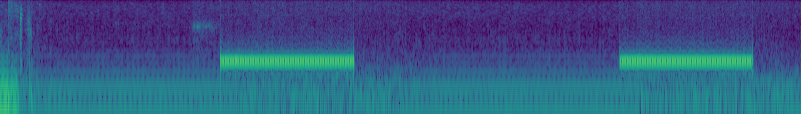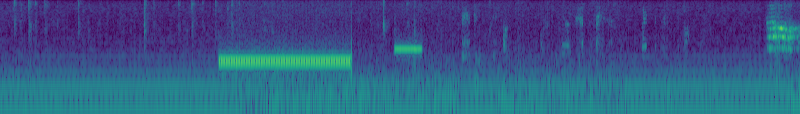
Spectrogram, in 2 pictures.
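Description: Telephone tones sound during a call transfer: three long, steady beeps of about two seconds each, spaced roughly six seconds apart over a constant low electrical hum, followed by a brief higher blip after the third.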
